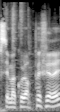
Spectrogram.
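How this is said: The pitch goes up high at the end. The speaker comes across as much less intense. The speaker calls it wrong. "quand je pars dans les aigus, je suis beaucoup moins intense"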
